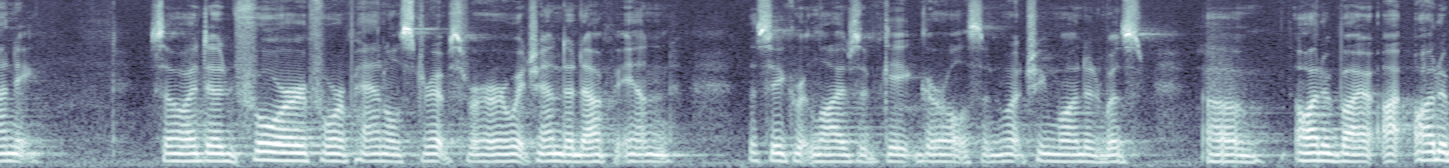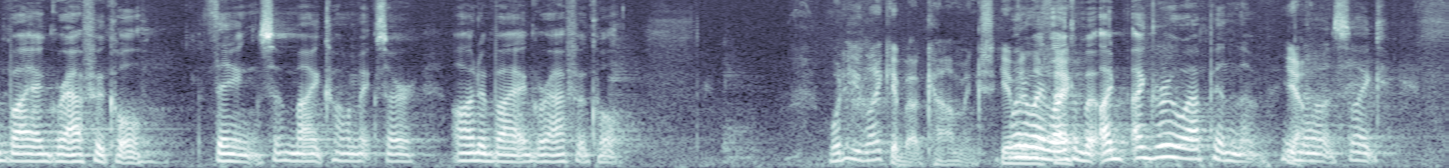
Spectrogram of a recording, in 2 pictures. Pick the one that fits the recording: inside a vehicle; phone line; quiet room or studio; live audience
live audience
